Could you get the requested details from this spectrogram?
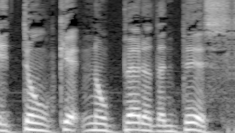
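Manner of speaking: put-on drawn-out New York accent. Discussing an actor's early promos, quoting him in a Vin Diesel New York accent. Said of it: "with like a New York accent".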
